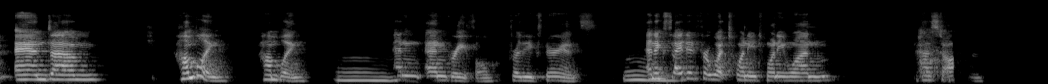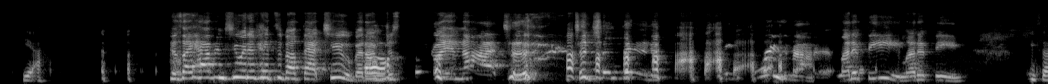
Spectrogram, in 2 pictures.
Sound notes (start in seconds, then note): 11.5 laughs; 15.6 laughter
